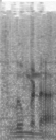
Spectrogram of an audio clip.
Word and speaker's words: Lumina: Color of lumina, right?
